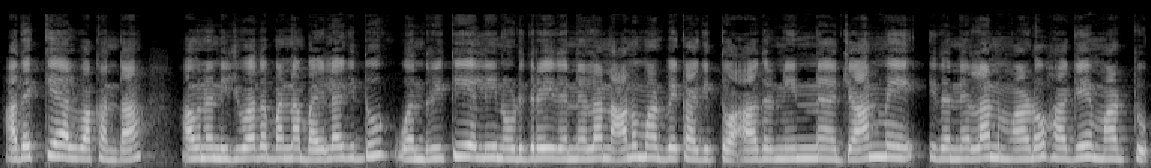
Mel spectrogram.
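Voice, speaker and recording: A stern middle-aged father who once served in the police, firm with outsiders and gentle with his own child, as a woman narrator reads him. The voice sits high, and the lines come in a plain storytelling read from a retold serial. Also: little pitch movement, fairly quick. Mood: tender.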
